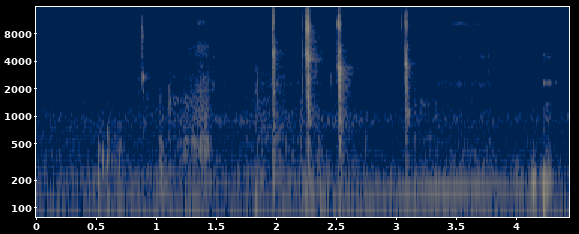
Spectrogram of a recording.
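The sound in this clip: Faint, sporadic slurping sips and small clicks come from a can of Tropical Fantasy champagne soda, heard alone with no talking.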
